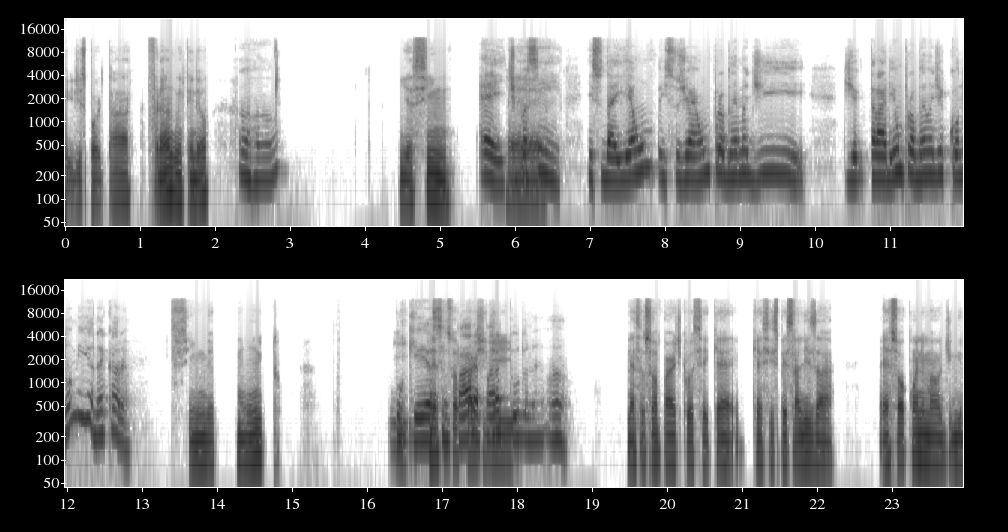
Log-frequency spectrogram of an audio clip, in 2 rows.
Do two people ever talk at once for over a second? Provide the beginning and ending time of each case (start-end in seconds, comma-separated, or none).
16.3-18.0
